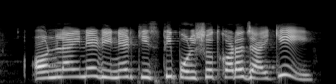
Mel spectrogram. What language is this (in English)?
Bangla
